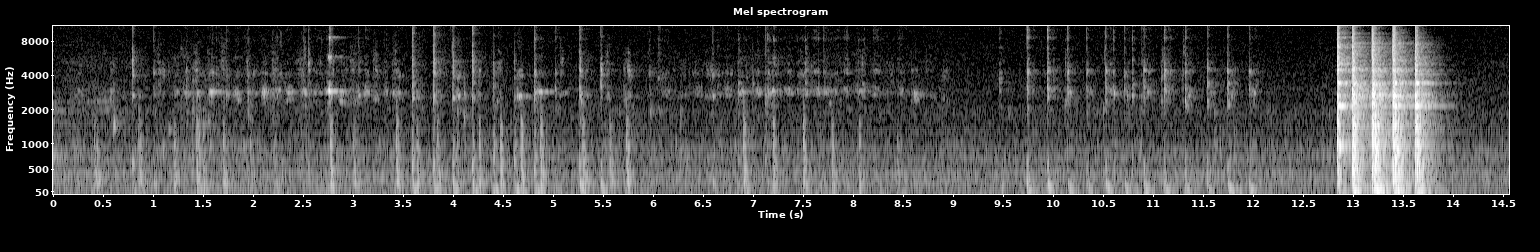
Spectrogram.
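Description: A fork clinking against a glass dish as eggs and creamer are beaten, in scattered taps. Near the end comes a quick, loud run of about eight strokes.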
